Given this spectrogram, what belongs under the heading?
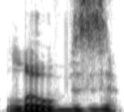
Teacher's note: The F becomes a V, and then you add the Z.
